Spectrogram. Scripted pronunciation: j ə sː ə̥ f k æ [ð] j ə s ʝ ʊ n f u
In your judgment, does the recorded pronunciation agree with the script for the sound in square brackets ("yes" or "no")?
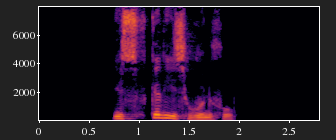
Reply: yes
